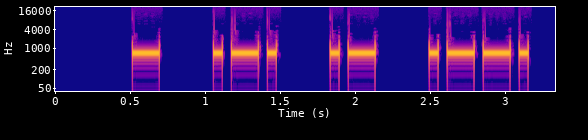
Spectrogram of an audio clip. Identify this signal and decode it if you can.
Morse code, heard as a keyed tone, about 20 wpm, spaced as for 15 wpm, 700 Hz. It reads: TRAP
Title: 153 Lesson 25f - Letter p - Words 20wpm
